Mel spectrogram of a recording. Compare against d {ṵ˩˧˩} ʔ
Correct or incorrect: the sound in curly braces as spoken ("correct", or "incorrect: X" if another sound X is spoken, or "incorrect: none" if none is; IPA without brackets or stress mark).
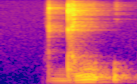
incorrect: u˩˧˩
